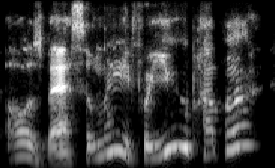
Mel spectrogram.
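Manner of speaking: put-on high, sing-out small-child answer; little daughter. Daughter explains the mess to her dad, innocent little-girl voice. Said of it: "And she's like".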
